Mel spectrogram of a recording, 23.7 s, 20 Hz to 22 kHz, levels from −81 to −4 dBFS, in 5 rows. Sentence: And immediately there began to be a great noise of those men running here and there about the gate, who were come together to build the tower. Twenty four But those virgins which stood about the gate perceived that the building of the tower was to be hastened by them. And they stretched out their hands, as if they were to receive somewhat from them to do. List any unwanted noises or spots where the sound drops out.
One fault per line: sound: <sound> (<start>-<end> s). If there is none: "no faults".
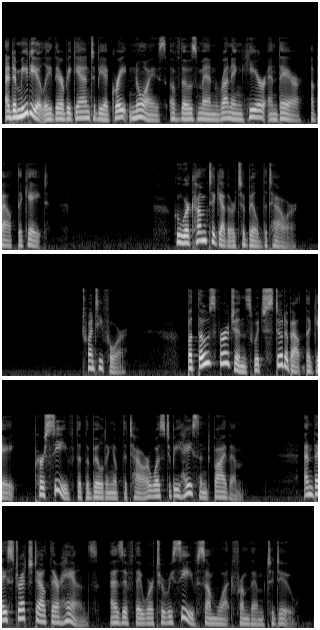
no faults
